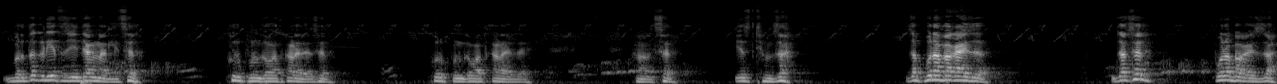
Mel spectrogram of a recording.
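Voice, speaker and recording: A man's voice: on the high side, expressive, normal speed, pauses often, a bit bright. A man vlogging at his village home outdoors, coaxing and scolding the children and calling out to them. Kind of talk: casual family vlog.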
